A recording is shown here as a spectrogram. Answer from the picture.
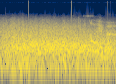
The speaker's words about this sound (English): They're both blown to the ground when the piñata explodes.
